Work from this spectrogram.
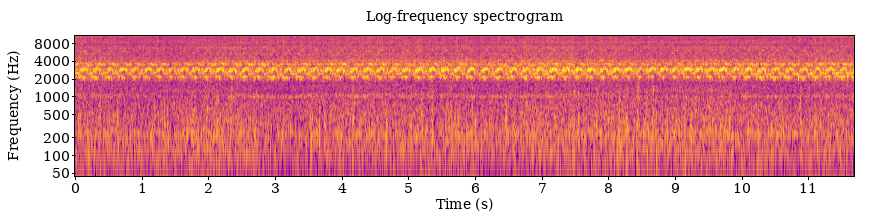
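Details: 1993 Bentley Brooklands: constant high, shrill squeal with a faint warble over a quiet engine, suspected bad A/C compressor clutch bearing.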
